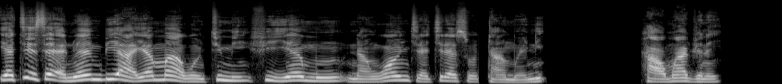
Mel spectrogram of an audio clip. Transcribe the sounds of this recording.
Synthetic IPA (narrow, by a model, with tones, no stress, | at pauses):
jɛ˨tʰɪ˦sɛ˦æ˨nũ˨æ̃˦m̩˦bi˦a˨jɛ˦mã˦˨wɔ̃˨n̩˨tʰũ˦mĩ˦fi˦˨jɛ˦mũ˦nã˨mwɔ̃˦nɲ̩˦t͡ɕʰɪ˨ɾɛ˨t͡ɕʰɪ˦ɾɛ˦sʊ˨tʰã̰˨mũ˨æ˨nĩ˦ | ha˨wɔ˨mʊ̃˦a˦d͡ʑᶣɪ˦nɪ̃˦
